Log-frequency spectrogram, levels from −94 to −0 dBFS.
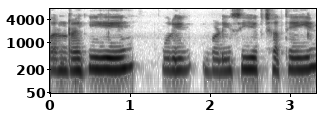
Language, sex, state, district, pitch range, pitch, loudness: Hindi, female, Chhattisgarh, Kabirdham, 190-210 Hz, 200 Hz, -16 LUFS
